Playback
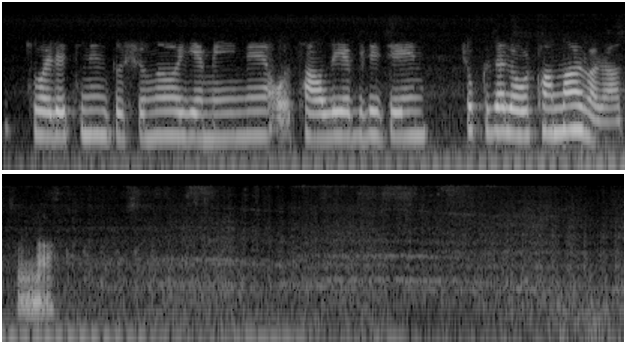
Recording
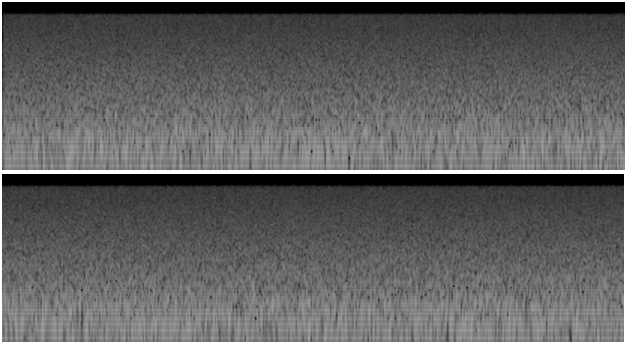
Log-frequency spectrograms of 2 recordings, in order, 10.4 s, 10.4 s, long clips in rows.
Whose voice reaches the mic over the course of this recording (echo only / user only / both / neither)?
neither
